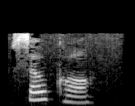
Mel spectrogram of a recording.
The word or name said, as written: sokol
